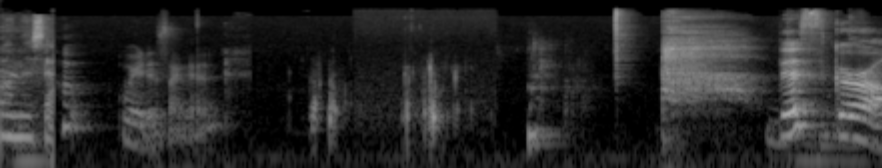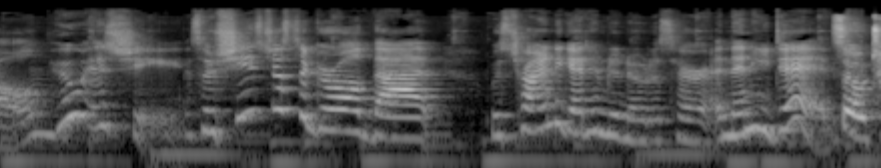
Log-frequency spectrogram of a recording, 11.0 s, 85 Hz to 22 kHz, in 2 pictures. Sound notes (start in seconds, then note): 1.8 smacks lips; 1.9 gulping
